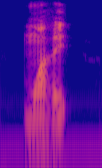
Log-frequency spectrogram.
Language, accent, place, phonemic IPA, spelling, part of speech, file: French, France, Lyon, /mwa.ʁe/, moiré, adjective / noun, LL-Q150 (fra)-moiré.wav
- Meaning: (adjective) 1. moiré, watered (effect) 2. shimmering; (noun) moiré, watered effect, clouded effect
